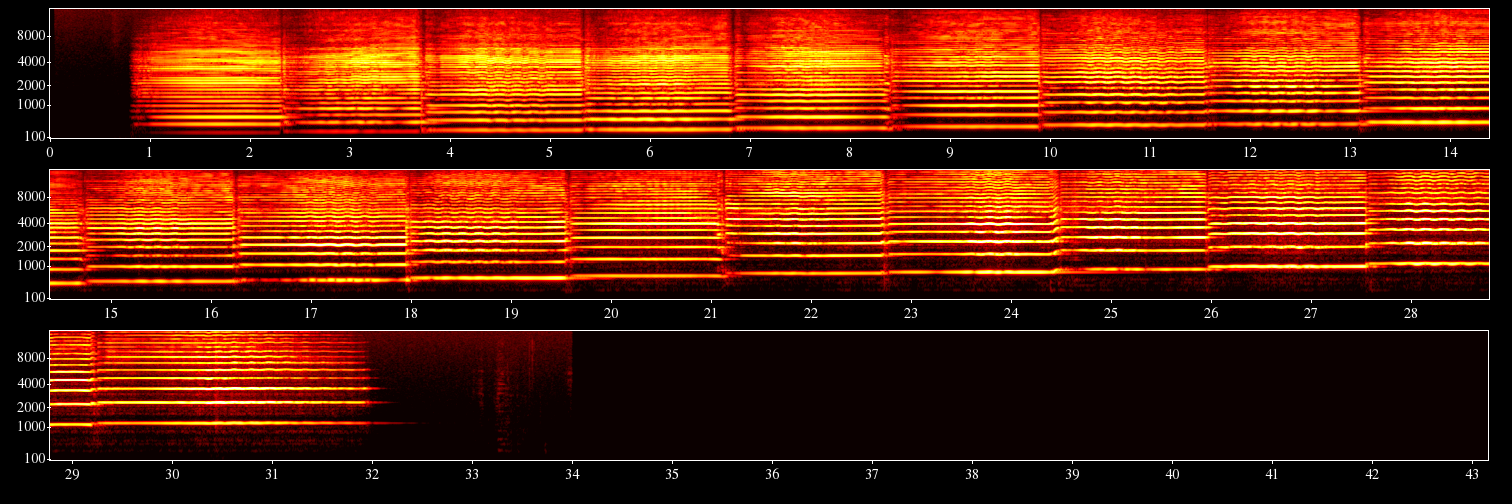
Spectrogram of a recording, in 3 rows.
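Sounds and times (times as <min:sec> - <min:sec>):
violin playing a scale: 0:00.7 - 0:32.2.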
